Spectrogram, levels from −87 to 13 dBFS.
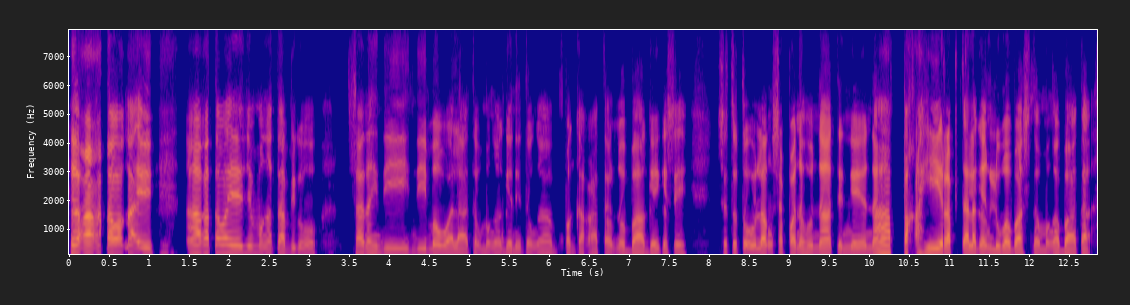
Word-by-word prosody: Nakakatawa 220 0 +7
nga, - - +4
eh, 190 -1 +5 0.4
nakakatawa 230 +1 +3
'yan 215 -2 +2
yung 205 - -16
mga 200 -1 -5
sabi 180 -1 -4
ko, 95 -1 -9 0.4
"Sana 180 +3 -2
hindi, 170 -2 -5
hindi 165 0 -4
mawala 145 -4 -3
'tong 130 - -12
mga 130 -1 -10
ganitong, 125 0 -9
ah, 115 -1 -9 0.2
pagkakataon 120 0 -8
o 130 - -4
bagay," 120 0 -2
kasi 155 +2 -6 0.3
sa 165 - -10
totoo 165 -4 -5
lang, 165 -1 +2
sa 155 -1 -5
panahon 145 -1 -2
natin 135 0 +3
ngayon, 135 +3 0
napakahirap 175 -5 +3
talagang 150 -1 +3
lumabas 135 -1 +1
ng 135 - -4
mga 135 -1 -5
bata. 130 0 -1
150 Hz, 160 wpm, -27 LUFS, 130-185 Hz, 0.4 s, Nakakatawa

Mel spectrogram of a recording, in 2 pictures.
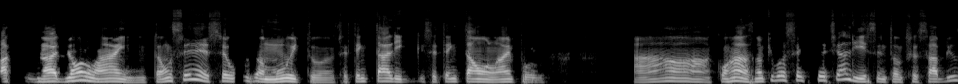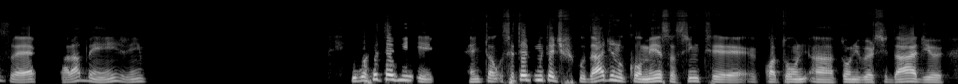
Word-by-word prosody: Faculdade 135 +1 +2
online. 135 - +3
Então 120 +7 -2
você 220 0 0
você 155 - -3 0.2
usa 155 -6 -2
muito, 120 -2 +3 0.2
você - - -13
tem 140 0 -3
que 135 - -26
tá 145 0 +3
lig 125 -3 -3
você 125 -1 -9
tem 135 +2 -4
que 130 - -19
tá 130 -1 +2
online 120 0 +2
por 105 -4 -10 0.9
Ah! 125 +1 -3
Com 135 - -2
razão 140 -4 +2
que 185 - -11
você 195 0 -3
é - - -4
especialista, 185 - -3
então, 120 0 -5
que - - -22
você - - -6
sabe 130 +4 -3
os 185 -3 -9
app, 110 +3 +2 0.2
parabéns, 140 +2 -3
hein? 135 +4 -7 2.1
E - - +4
você 180 +8 +2
teve 210 -4 +4
que 120 -7 -3 0.4
então, 125 +3 -2
você 135 -1 -5
teve 215 -1 +5
muita 205 -2 +5
dificuldade 150 - +2
no 170 -5 +2
começo, 135 +5 +3
assim, 150 0 -1
que 145 - -16
você 115 0 -1
com 120 - -1
a - - -3
tua 120 +1 0 0.3
a 105 - -3
tua 120 - -3
universidade? 115 +2 +1
Ou 105 -2 -2
135 Hz, 170 wpm, -22 LUFS, 120-155 Hz, 2.1 s, teve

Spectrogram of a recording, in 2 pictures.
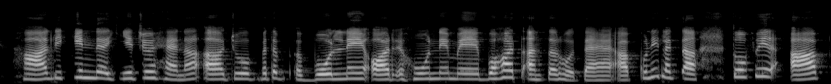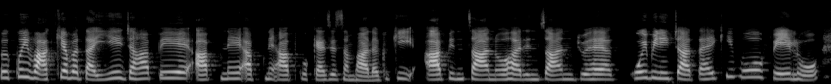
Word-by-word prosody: हाँ, 240 -1 +4
लेकिन, 295 +2 -1
ये 265 0 -1
जो 300 - -1 0.2
है 230 -2 +2
ना 235 +3 -1
अ, 240 0 +3
जो 260 -1 -2 0.2
मतलब 260 -5 -6
बोलने 245 +3 +3
और 230 -1 +4
होने 265 +1 -3
में 245 -2 0
बहुत 325 +5 +2
अंतर 235 0 +2
होता 200 -3 -3
है। 200 +1 0
आपको 205 +8 -4
नहीं 345 +5 -3
लगता? 295 -5 +3 0.4
तो 345 -1 0
फिर 370 -2 +1 0.2
आप 240 +5 +6 0.2
कोई 360 -1 0
वाक़या 275 +2 +4
बताइए, 275 -1 -1
जहाँ 265 0 0
पे 290 -1 0
आपने 255 +4 -1
अपने 235 +1 -5
आप 220 0 -1
को 240 - -11
कैसे 215 +2 -2
सँभाला? 205 -4 -2
क्योंकि 255 +3 -9 0.3
आप 230 0 +4
इंसान 240 -3 +1
हो, 225 +1 -4
हर 235 -2 +1
इंसान 230 0 -1
जो 240 - -6
है, 235 -1 +2 0.2
कोई 295 +1 +1
भी 300 -1 0
नहीं 275 -1 -1
चाहता 235 -2 +1
है 250 +2 -3
कि 360 +6 -12
वो 335 +1 -4
फ़ेल 250 -1 +1
हो 210 -2 -5
245 Hz, 185 wpm, -24 LUFS, 230-275 Hz, 0.4 s, आप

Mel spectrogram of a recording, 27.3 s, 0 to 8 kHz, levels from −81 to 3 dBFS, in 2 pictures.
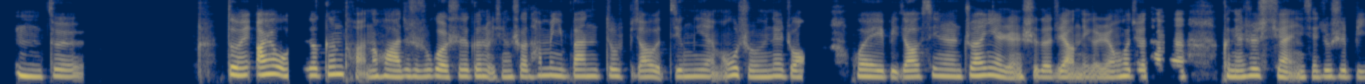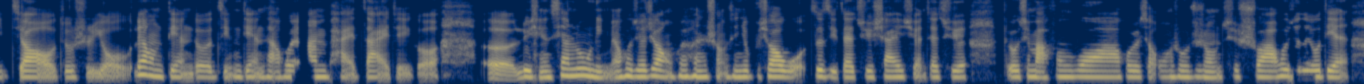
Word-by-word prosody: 嗯， 195 -6 +3
对。 190 0 -2 1.4
对， 230 -2 +6
而 230 - +8
且 255 - +7
我 225 -5 +5
觉 - - -14
得 215 0 +4
跟 245 +4 +3
团 250 - -4
的 185 - +2
话， 190 -2 +3
就 190 - -2
是 190 - -2
如 185 +1 -2
果 190 -2 +5
是 190 +2 -1
跟 195 +1 0
旅 145 - -3
行 175 +2 -4
社， 185 +1 -1
他 185 +4 -4
们 215 0 0
一 205 - 0
般 195 0 0
就 200 -1 -1
是 190 - -8
比 - - -16
较 180 +1 0
有 160 - 0
经 185 +4 -3
验 190 -1 -2
嘛。 - - -7
我 220 +3 +3
属 180 -4 -3
于 - - 0
那 200 +2 0
种 175 -1 -1 0.4
会 185 -3 +2
比 170 -1 -3
较 180 +1 +3
信 190 +3 -4
任 190 -1 0
专 210 +2 +3
业 215 -3 +2
人 160 0 0
士 185 - -3
的 175 -2 0
这 - - -3
样 85 - +2
的 80 - -5
一 - - -6
个 - - -4
人， 85 - -1
我 - - -1
会 200 +1 +3
觉 190 0 -7
得 185 - +1
他 195 +1 -2 0.2
们 - - -16 0.3
肯 195 - +1
定 180 0 +2
是 210 +1 +3
选 180 -4 -1
一 - - -1
些 175 0 -4
就 185 +1 -1
是 185 0 -2
比 170 -1 -8
较 175 -1 +3
就 170 0 -4
是 175 - -6
有 - - -2
亮 220 -6 +4
点 180 0 -3
的 170 -1 -1
景 175 +2 -6
点 175 0 -3
才 170 -2 -1
会 180 +2 -1
安 180 -1 0
排 175 - -4
在 - - 0
这 65 - -7
个， - - -3 0.5
呃， 115 -2 +2
旅 180 - +2
行 170 -1 -1
线 205 +5 +1
路 210 -1 +4
里 175 -3 +2
面， 170 - -2
会 200 +1 +2
觉 185 - +1
得 185 - +3
这 200 - 0
样 185 -2 +5
我 - - -4
会 185 0 -1
很 185 -2 +1
省 180 - -6
心， 175 -1 -1
就 180 - +1
不 180 - -15
需 180 - -4
要 185 0 +8
我 170 -1 0
自 190 -1 +2
己 170 -2 -3
再 170 +1 +1
去 170 +1 -4
筛 175 0 0
选， 175 - -6
再 175 - -2
去 175 +1 -2 0.4
比 - - -16
如 175 - +3
去 180 +1 -4
马 175 - +3
蜂 180 +2 -3
窝 180 0 +1
啊 175 -1 +2
或 180 0 -3
者 175 - 0
小 170 - -5
红 175 0 -6
书 175 -1 -1
这 180 +1 -6
种 165 -1 -2
去 180 +1 -10
刷。 175 -1 +2
会 195 +2 +1
觉 180 -1 -9
得 180 - -2
有 180 0 +1
点， 175 -1 0
180 Hz, 300 characters per minute, -23 LUFS, 175-195 Hz, 1.4 s, 而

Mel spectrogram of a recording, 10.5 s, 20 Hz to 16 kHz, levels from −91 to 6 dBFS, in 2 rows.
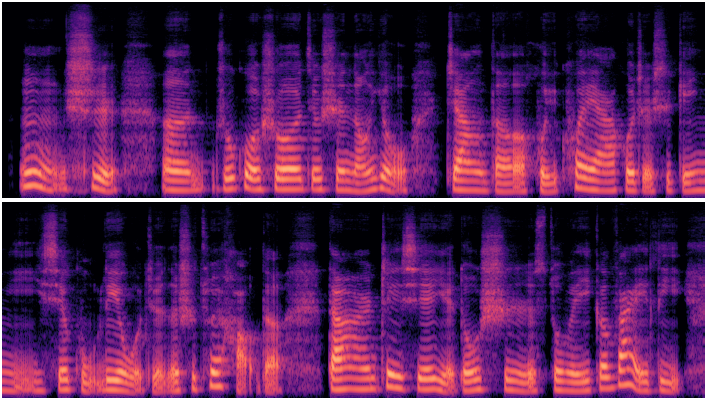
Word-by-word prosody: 嗯， 255 0 +1
是。 - - 0 0.3
呃， 175 -2 +1
如 195 +1 -1
果 190 -2 +4
说 190 0 +5
就 190 0 -2
是 185 -1 -1
能 170 +1 -2
有 210 - 0 0.2
这 190 - +1
样 170 -2 0
的 150 -1 +1
回 145 - -2
馈 200 -4 +2
啊， 165 -1 -1
或 165 0 +3
者 165 - -3
是 - - -10
给 160 0 -4
你 170 -1 -7 0.2
一 165 - -9
些 185 +2 -1
鼓 185 - -6
励， 180 -1 +4
我 165 - +1
觉 - - -3
得 - - 0
是 210 - -5
最 250 +5 +2
好 245 - -4
的。 - - -2 0.3
当 190 0 +5
然 195 0 -1
这 225 +3 +4
些 195 -2 +1
也 160 - 0
都 170 +3 +2
是 180 -4 -3
作 175 - -2
为 160 -1 +1
一 - - -2
个 205 +4 +2
外 275 +6 +2
力， 165 0 -4
185 Hz, 255 characters per minute, -20 LUFS, 170-195 Hz, 0.3 s, 说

